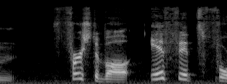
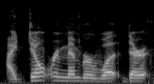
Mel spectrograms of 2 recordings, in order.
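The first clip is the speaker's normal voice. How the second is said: usual speaking voice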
